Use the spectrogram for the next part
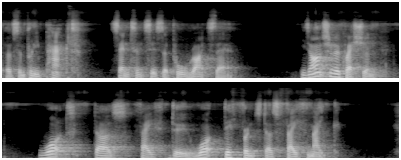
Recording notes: on Sunday 23rd April 2017 at Sandon Road Baptist Church.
